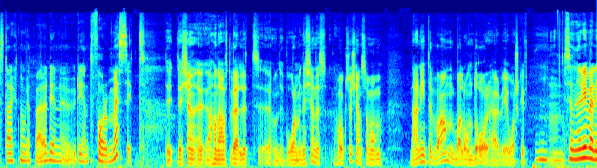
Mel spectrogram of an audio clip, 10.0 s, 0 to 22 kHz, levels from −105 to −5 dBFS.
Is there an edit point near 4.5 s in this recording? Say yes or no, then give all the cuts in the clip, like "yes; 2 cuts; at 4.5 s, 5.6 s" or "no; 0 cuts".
yes; 2 cuts; at 4.5 s, 8.8 s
